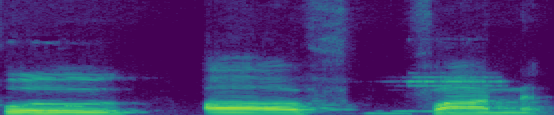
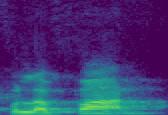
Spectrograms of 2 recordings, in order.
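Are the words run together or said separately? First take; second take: separately; run together. First: Each word is said separately, with breaks. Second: The words are linked together like one word. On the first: The speaker is a beginner. The speaker calls it wrong. "we will separate all those words" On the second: The speaker has improved. The speaker calls it right. "like one word"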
